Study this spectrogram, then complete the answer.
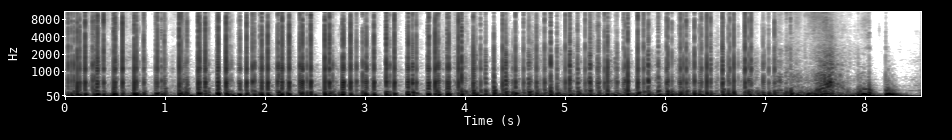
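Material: Paper.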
